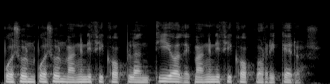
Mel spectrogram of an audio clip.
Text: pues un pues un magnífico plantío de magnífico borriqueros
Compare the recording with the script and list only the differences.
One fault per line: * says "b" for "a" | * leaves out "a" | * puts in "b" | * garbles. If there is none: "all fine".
all fine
